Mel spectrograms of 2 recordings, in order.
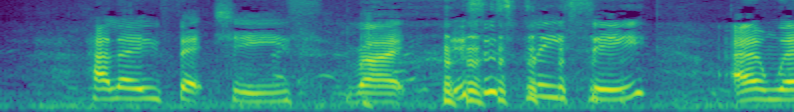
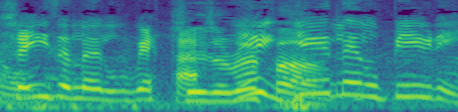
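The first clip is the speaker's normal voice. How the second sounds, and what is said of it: Put-on Australian accent. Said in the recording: “we're going to do Australian accents”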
